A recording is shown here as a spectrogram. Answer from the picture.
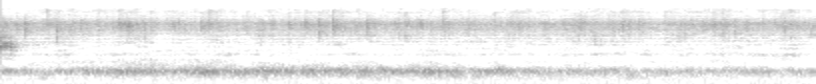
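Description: Faint steady background noise with no distinct events, centred in the low-middle range with a little high hiss.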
